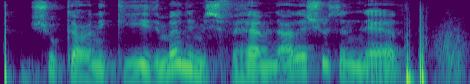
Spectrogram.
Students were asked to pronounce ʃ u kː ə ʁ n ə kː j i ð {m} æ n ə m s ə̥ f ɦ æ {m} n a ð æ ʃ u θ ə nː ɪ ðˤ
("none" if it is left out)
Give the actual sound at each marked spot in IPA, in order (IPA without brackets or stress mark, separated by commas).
m, m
